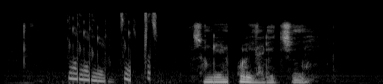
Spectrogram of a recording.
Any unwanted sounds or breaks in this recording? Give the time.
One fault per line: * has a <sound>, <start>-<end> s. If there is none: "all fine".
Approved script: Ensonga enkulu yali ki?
* has a chirp, 0.7-1.6 s
* has a dropout, 2.3-2.4 s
